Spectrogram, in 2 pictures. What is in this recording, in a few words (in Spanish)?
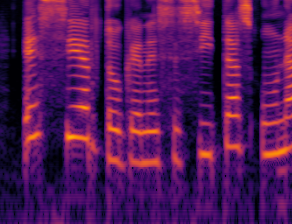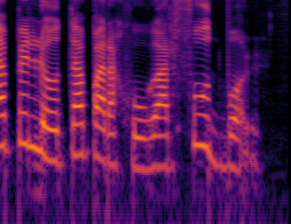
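es cierto que necesitas una pelota para jugar futbol, Spanish, female, slow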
